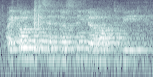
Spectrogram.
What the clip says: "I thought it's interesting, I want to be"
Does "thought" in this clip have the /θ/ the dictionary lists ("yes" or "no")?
no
